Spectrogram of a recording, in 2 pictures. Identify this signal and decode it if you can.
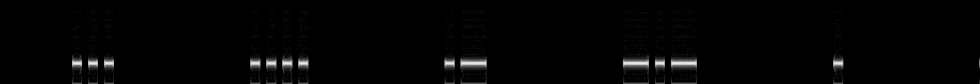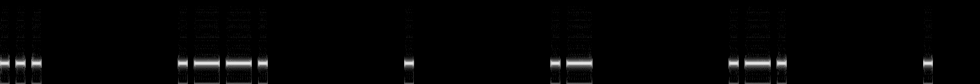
Morse code, heard as a keyed tone, about 15 wpm, spaced as for 5 wpm, 1000 Hz. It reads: SHAKESPEARE
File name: qotdfiles / 5wpm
